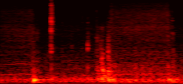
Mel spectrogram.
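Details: Budget used luxury car power window running with a steady low electric motor hum and light clicks and rattles. Three windows work; the offside rear doesn't, and something, possibly a relay, clicks near the glove box. Normal power window operation.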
